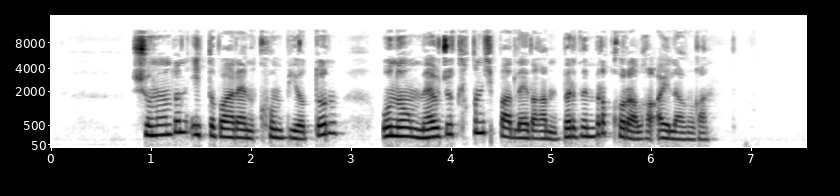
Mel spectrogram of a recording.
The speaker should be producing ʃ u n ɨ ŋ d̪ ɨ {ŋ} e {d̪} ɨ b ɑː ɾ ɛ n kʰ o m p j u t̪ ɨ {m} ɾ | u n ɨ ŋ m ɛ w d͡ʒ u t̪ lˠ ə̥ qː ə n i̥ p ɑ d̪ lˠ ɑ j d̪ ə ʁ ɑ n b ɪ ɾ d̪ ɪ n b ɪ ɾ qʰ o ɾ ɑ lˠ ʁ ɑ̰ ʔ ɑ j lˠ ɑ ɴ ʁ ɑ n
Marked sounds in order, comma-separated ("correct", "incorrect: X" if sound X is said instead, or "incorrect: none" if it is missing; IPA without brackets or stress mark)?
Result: incorrect: n, incorrect: t̪, incorrect: none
